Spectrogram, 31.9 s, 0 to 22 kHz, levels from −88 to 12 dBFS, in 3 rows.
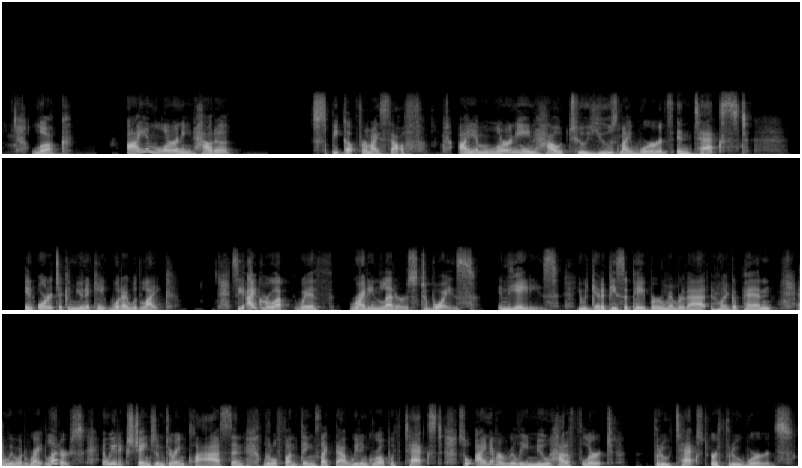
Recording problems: high frequencies cut off; noticeable; nothing above 8 kHz

